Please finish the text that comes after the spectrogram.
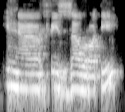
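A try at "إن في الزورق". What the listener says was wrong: Fizauroki. Gunakan qaf. Inna fizauroki. Inna fizauroki.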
